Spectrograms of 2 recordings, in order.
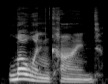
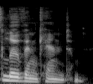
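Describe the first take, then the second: First: The name is said with English-style vowel sounds. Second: The name is said with German vowel sounds.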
